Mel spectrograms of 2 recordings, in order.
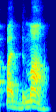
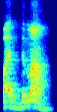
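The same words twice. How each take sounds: The two takes are said the same way.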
